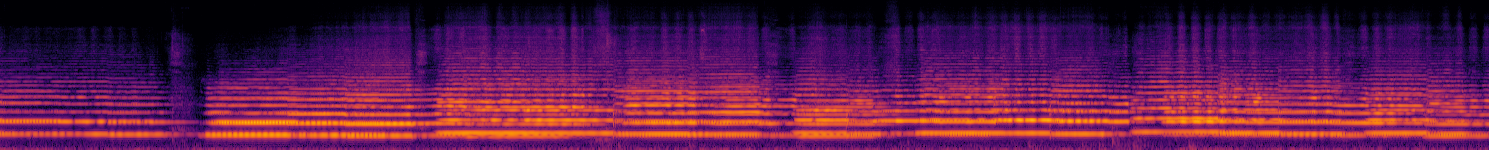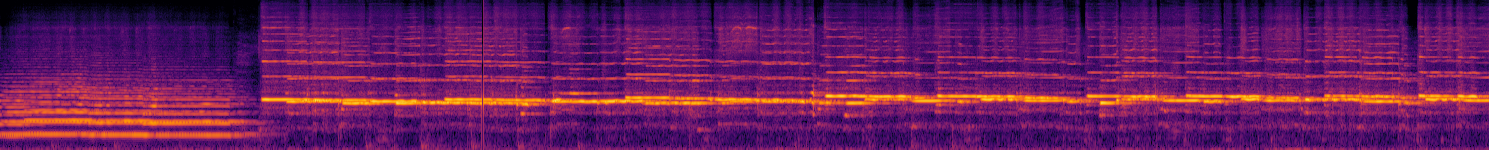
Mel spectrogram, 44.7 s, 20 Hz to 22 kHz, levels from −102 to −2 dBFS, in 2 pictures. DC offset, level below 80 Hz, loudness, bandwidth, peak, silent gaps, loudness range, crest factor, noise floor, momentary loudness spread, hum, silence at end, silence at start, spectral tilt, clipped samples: under 0.1%; -70 dBFS; -21 LUFS; 18 kHz; -8 dBFS; none; 13 LU; 16 dB; -54 dBFS; 17 LU; none; 0 s; 0 s; -0.5 dB/octave; under 0.1%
